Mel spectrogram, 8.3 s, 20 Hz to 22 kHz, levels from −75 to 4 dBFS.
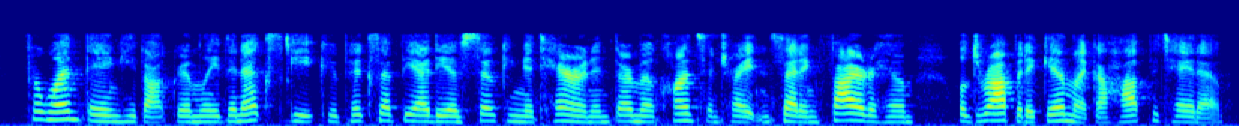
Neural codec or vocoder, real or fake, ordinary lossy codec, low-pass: none; real; MP3, 48 kbps; 7.2 kHz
